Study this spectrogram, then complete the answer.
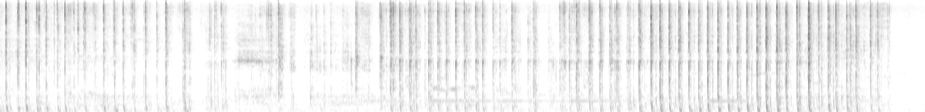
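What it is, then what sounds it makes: Packaged tape dispenser tapped. Fingertips and short nails tap quickly and aggressively on a small, hollow retail package of a Scotch tape dispenser, with a printed cardboard backing and a clear plastic blister, held in one hand. About sixty rapid-fire taps sound as dry, hollow, low knocks with crisp clicky edges and no ring. The taps soften briefly in the middle before building back to hard, fast bursts.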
